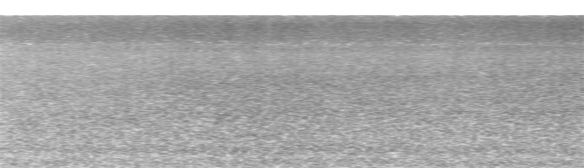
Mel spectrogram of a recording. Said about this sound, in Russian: Вообще много волн. Они там одна за другой так вот идут.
